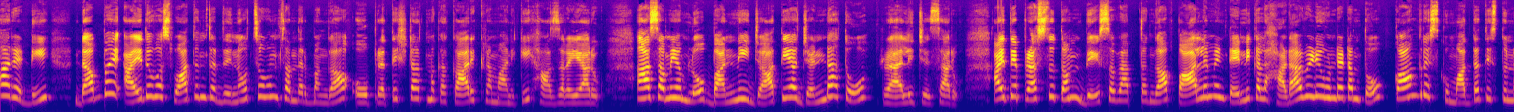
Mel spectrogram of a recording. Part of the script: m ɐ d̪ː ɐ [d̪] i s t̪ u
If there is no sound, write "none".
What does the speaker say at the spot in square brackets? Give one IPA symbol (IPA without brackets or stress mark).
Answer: t̪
